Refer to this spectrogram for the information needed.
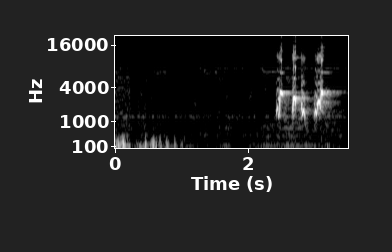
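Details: Streak-eared bulbul, a decoy bird, gives one short song phrase of three bright, bubbly, warbled notes near the end. Low dull thumps come first, then silence.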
